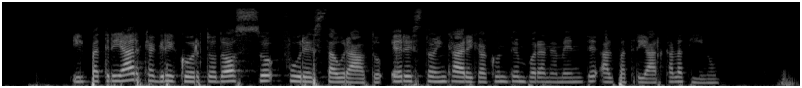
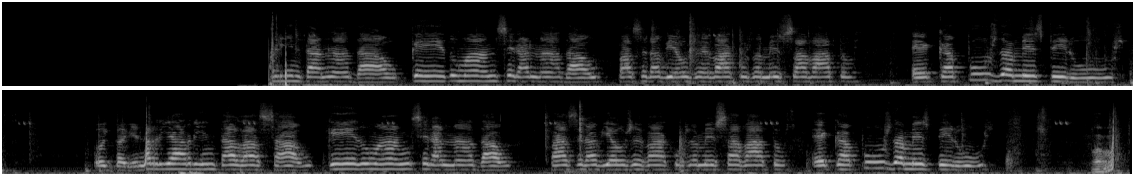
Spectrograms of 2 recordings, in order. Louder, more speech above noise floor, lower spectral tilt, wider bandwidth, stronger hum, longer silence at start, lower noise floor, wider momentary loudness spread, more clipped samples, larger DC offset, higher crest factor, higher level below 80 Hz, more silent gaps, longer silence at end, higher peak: second, -33 LUFS vs -30 LUFS; second, 31 dB vs 54 dB; about the same, -5.5 dB/octave vs -4.5 dB/octave; first, 16.5 kHz vs 14 kHz; second, none vs 50 Hz at -65 dBFS; second, 0.25 s vs 2.65 s; second, -64 dBFS vs -84 dBFS; about the same, 11 LU vs 12 LU; neither; neither; about the same, 22 dB vs 22 dB; about the same, -44 dBFS vs -46 dBFS; neither; about the same, 0.05 s vs 0 s; about the same, -12 dBFS vs -10 dBFS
